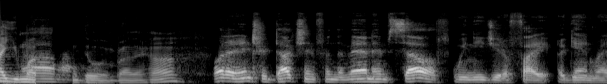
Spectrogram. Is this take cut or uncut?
cut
